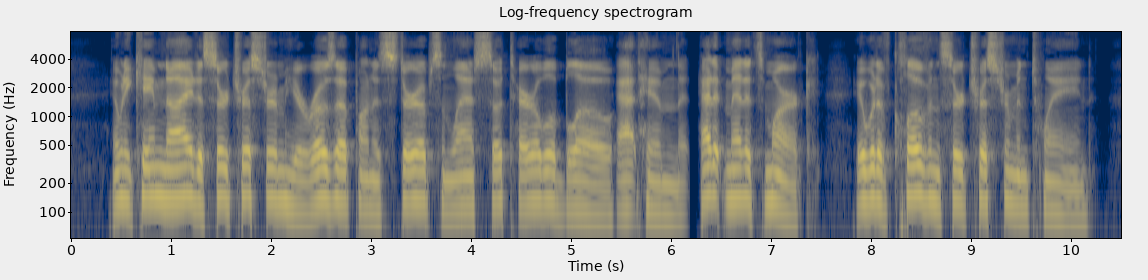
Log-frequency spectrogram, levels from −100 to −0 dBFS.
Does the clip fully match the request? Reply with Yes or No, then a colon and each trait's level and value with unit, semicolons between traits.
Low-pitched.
Yes: low, 130 Hz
